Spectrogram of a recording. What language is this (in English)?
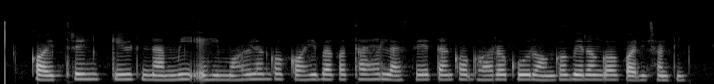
Odia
